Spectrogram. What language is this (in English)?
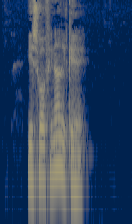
Galician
